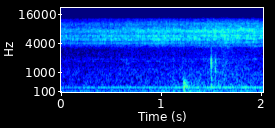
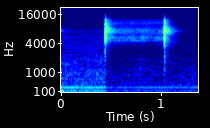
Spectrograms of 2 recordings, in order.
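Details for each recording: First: Kodak Retinette II film camera during service, self-timer buzzes about nine seconds then shutter fires at a quarter-second setting with two clicks half a second apart; shutter seems a bit slow, speeds need adjustment. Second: Kodak Retinette II film camera during service, shutter tested before the retainer ring is fitted: two crisp clicks about half a second apart as the shutter cocks and fires cleanly; normal shutter operation.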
